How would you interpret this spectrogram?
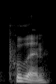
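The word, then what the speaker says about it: Poulin: uh her last names I say poolean but it's French so it's pulin but I'm not gonna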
